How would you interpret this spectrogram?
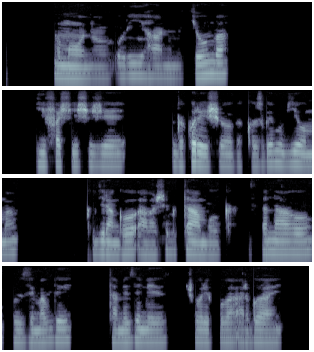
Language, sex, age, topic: Kinyarwanda, male, 25-35, health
